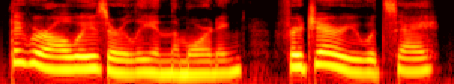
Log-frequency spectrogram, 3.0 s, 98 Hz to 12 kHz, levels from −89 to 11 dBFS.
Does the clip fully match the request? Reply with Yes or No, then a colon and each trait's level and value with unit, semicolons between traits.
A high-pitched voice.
Yes: high, 225 Hz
